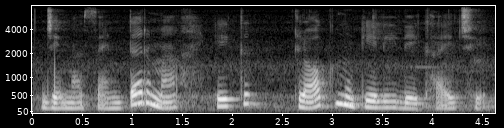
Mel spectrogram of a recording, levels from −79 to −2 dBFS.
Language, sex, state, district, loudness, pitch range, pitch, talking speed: Gujarati, female, Gujarat, Valsad, -17 LUFS, 150-225 Hz, 170 Hz, 105 wpm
